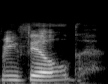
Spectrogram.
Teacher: when you have the past tense Ed usually it's a D sound and we do not say the e at all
